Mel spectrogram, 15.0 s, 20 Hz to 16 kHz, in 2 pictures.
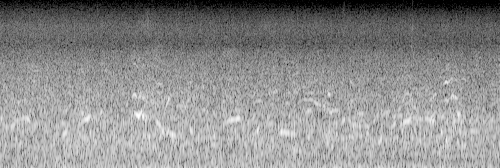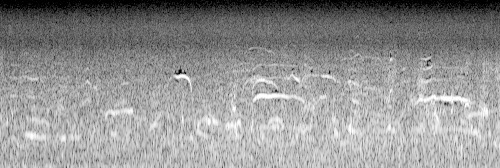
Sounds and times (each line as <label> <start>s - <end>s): people playing in the sea 0.0s - 15.0s
surf sounds 0.0s - 15.0s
